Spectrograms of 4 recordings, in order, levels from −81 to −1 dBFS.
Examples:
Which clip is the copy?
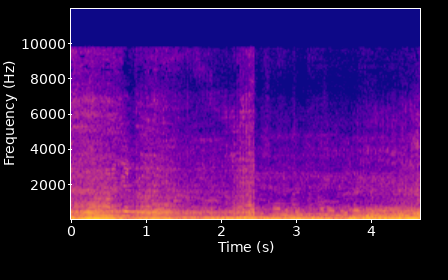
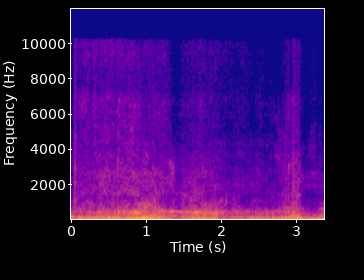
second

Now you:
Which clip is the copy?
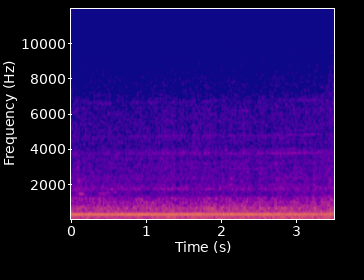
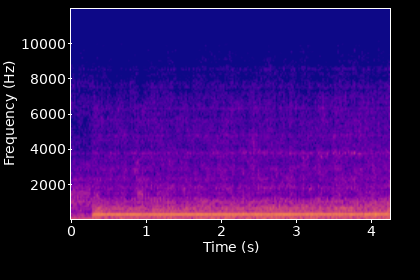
second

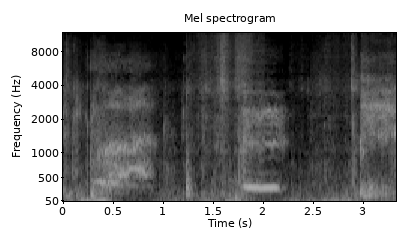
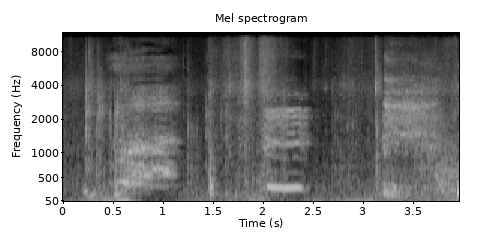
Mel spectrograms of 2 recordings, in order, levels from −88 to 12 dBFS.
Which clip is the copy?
first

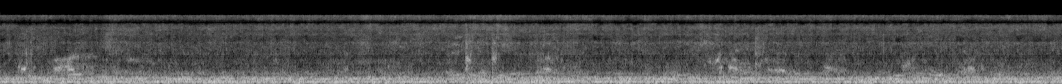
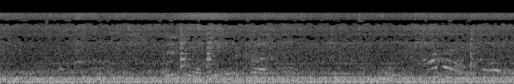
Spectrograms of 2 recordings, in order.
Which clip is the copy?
first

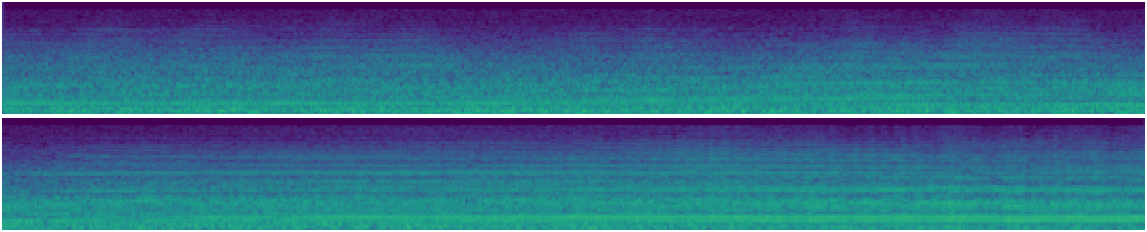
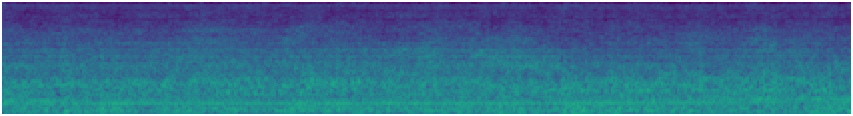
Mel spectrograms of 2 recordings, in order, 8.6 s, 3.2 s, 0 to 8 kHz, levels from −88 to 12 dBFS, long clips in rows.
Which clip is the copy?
second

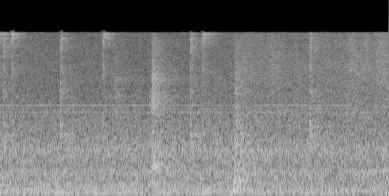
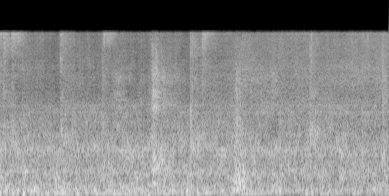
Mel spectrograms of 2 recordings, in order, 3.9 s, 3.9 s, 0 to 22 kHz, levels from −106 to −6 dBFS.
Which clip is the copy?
second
